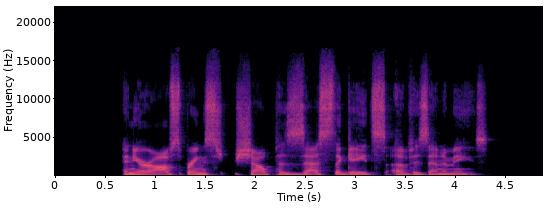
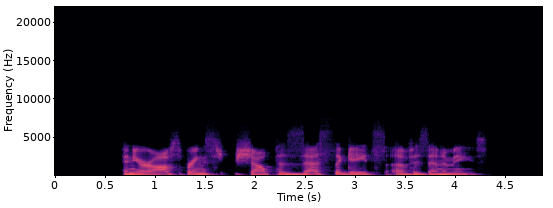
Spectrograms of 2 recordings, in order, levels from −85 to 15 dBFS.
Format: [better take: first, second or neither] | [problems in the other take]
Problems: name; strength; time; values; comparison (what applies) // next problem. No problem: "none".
first | muffled; very; fading above 3 kHz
